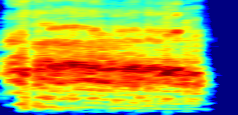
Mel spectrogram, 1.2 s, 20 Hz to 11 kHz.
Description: ballbot pain lg; player; Portal 2

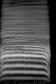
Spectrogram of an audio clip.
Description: squawk call, crow; critters

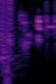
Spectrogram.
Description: groom, creatures

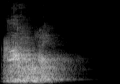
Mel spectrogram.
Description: peel, headcrab; creatures; vox; Half Life Alyx; zoo

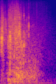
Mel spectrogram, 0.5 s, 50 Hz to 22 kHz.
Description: fs fm paint, footsteps; Portal 2

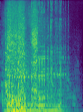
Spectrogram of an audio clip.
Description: idle in, barnacle; Half Life Alyx

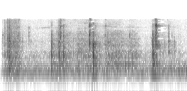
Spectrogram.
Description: clank

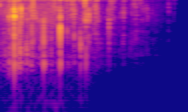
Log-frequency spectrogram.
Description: squeeze dry, gland; creatures; headcrab classic

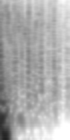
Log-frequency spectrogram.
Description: step layer, headcrab reviver, steps, creatures

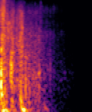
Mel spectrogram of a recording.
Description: step, footsteps, player, mud

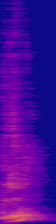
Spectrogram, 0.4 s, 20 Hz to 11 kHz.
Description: paint trickle; Portal 2

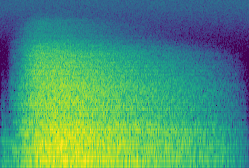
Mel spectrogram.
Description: shake wet, strider, combat, damaged; creatures

